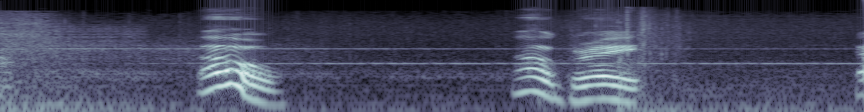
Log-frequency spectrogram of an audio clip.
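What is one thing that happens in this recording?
A woman cries out in pain.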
